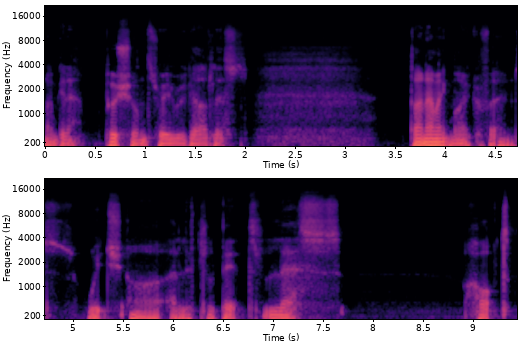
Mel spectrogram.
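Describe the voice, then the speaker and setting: Soft-spoken and somewhat breathy, a man with a British accent talks in a dark, mellow tone with lively intonation. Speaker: ASMR creator. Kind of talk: ASMR ramble.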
